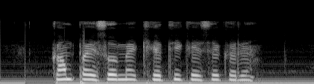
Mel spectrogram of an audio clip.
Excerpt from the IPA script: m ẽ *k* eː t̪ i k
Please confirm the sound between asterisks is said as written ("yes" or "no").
no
